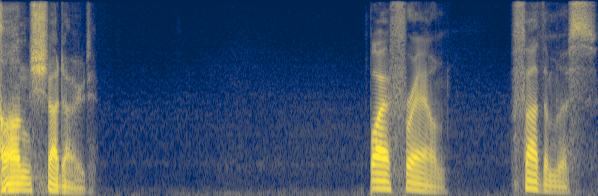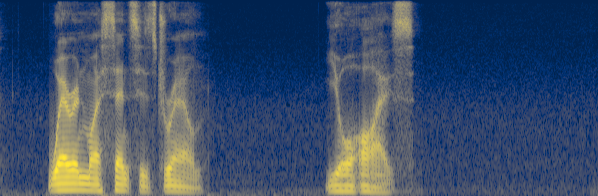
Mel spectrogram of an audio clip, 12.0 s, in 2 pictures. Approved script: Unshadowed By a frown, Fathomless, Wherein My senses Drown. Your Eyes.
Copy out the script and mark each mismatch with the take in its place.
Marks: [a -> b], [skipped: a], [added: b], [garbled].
Unshadowed By a frown, Fathomless, Wherein My senses Drown. Your Eyes.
